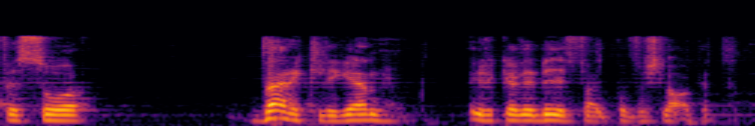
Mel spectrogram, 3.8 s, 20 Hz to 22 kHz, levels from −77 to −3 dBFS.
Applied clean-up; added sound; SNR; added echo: neural separator model SepFormer DNS4.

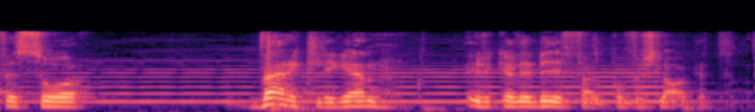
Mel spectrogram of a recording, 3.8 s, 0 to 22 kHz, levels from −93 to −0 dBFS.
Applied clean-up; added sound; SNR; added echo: none; Bowed string instrument; 13 dB; reverberation time 0.2 s.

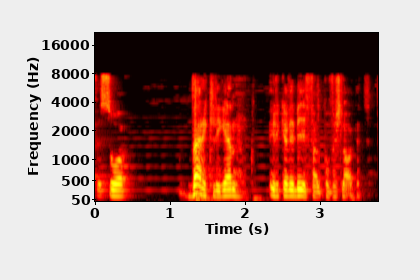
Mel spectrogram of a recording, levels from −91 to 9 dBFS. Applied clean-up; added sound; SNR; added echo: classical method WPE with log-MMSE.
